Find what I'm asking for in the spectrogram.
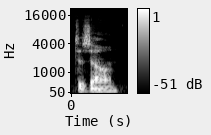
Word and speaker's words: DAZN: This is the company D-A- DAZN, or uh, pronounced DAZN.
